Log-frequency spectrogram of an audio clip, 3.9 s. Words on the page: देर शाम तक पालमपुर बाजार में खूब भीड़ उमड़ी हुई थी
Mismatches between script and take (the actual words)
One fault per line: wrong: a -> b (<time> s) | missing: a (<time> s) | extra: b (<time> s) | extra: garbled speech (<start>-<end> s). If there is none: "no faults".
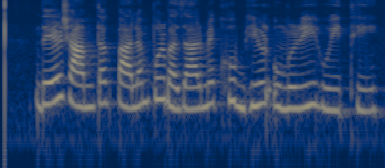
no faults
